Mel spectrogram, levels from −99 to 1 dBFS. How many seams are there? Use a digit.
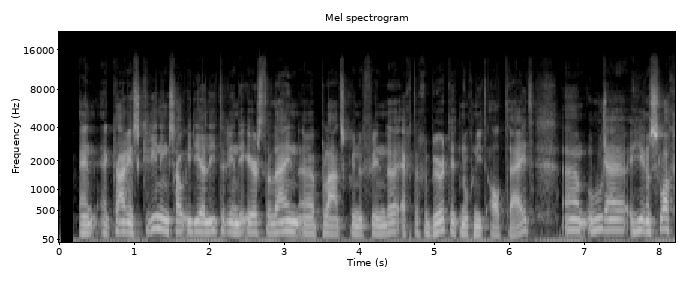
1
